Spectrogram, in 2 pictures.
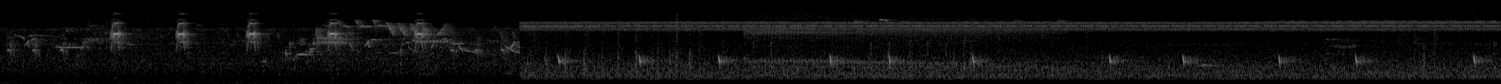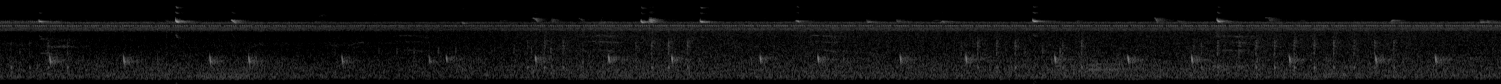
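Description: Wild birds chirping with sharp calls for the first few seconds, then a change about five seconds in to a steady high-pitched insect drone, like cicadas or crickets. Over the drone a short lower call repeats a little more than once a second, with scattered sharp high chirps.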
